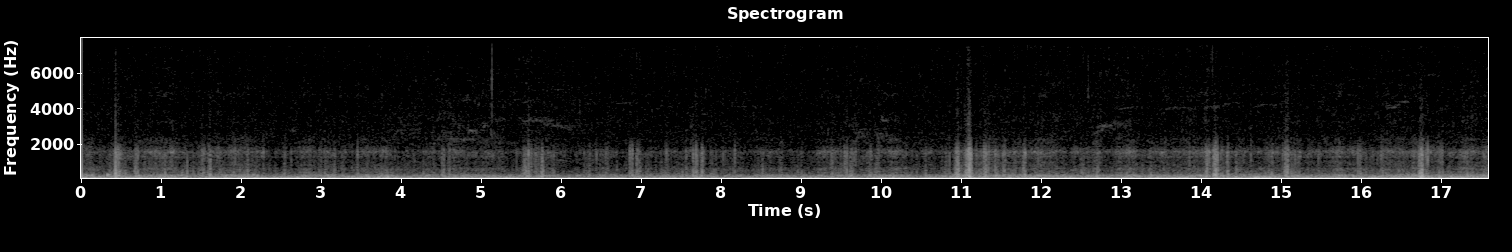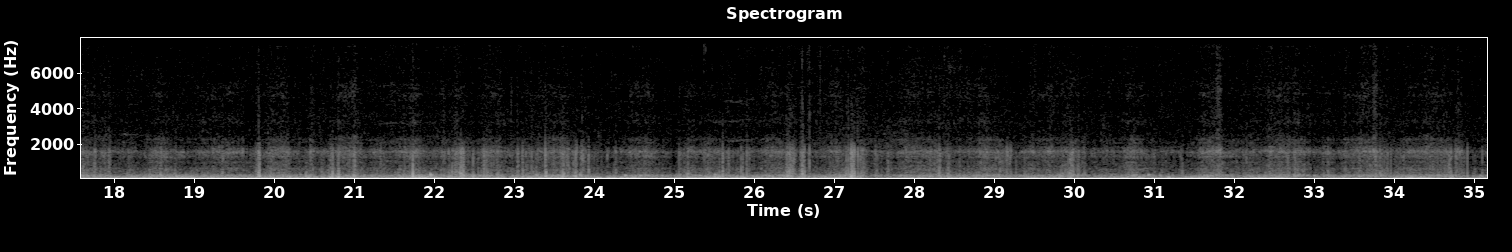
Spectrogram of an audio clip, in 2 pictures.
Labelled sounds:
12.6	13.1	killer whale, southern resident, 2.0 to 4.1 kHz

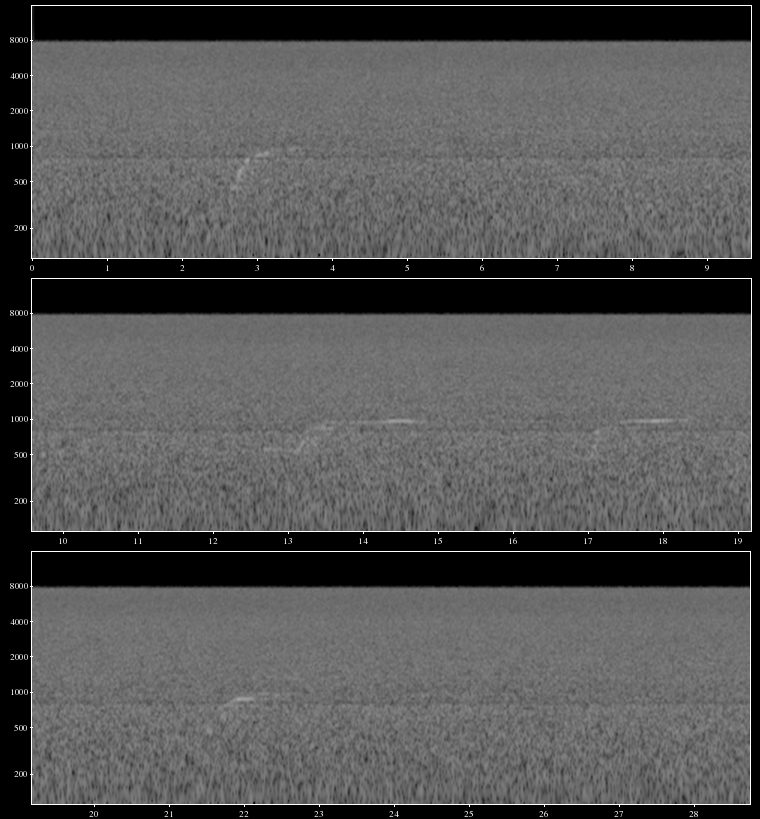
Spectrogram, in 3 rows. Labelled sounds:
13.2	13.5	humpback whale, 0.80 to 0.99 kHz
14.2	14.7	humpback whale, 0.90 to 1.0 kHz
17.6	18.1	humpback whale, 0.90 to 1.0 kHz
21.7	22.1	humpback whale, 0.80 to 0.93 kHz

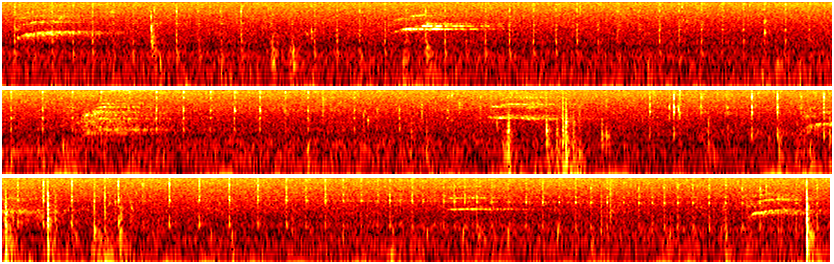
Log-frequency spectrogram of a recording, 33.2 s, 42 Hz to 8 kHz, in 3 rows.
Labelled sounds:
0.2	1.5	killer whale, southern Alaska resident, 0.46 to 3.6 kHz
5.1	5.9	killer whale, southern Alaska resident, 0.64 to 4.0 kHz
12.1	13.4	killer whale, southern Alaska resident, 0.32 to 7.8 kHz
17.5	18.6	killer whale, southern Alaska resident, 0.88 to 5.4 kHz
21.6	22.6	killer whale, southern Alaska resident, 0.32 to 4.7 kHz
28.0	29.3	killer whale, southern Alaska resident, 0.78 to 5.0 kHz
32.0	33.1	killer whale, southern Alaska resident, 0.32 to 3.3 kHz

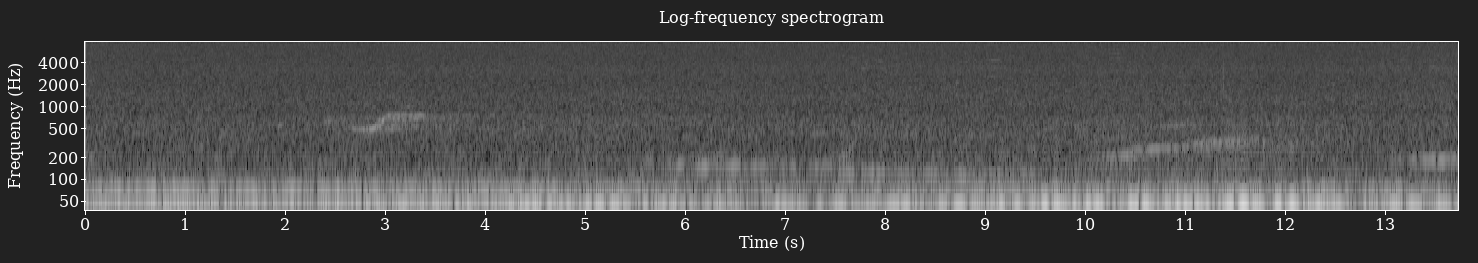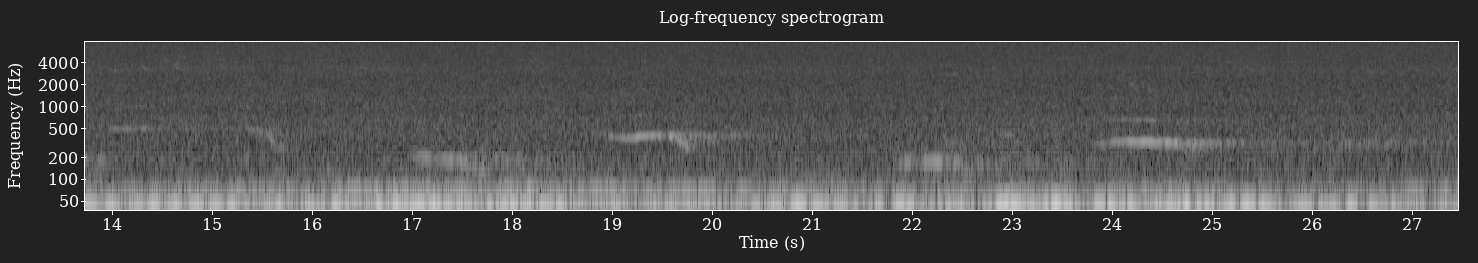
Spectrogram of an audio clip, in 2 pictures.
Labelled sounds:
4.0	4.4	humpback whale, 0.80 to 0.83 kHz

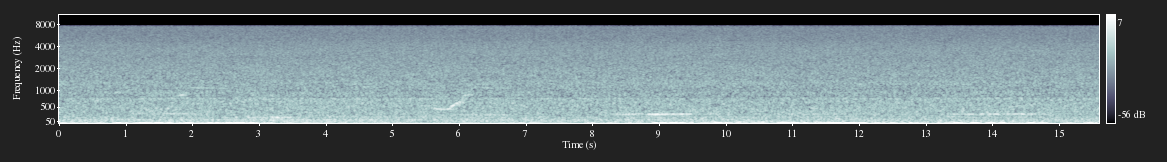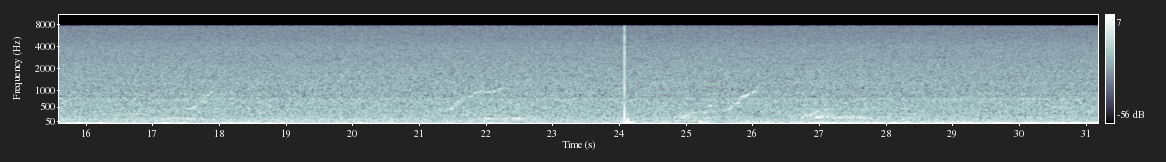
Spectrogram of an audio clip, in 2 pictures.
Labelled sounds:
21.7	22.1	humpback whale, 0.80 to 1.0 kHz
25.8	26.1	humpback whale, 0.80 to 1.1 kHz

